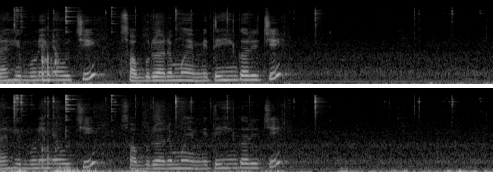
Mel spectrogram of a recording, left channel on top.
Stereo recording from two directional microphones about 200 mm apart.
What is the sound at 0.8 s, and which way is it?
Speech, 25° left (ahead or behind).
